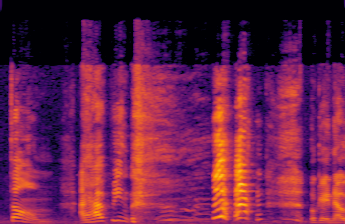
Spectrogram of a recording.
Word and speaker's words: Thom: H is silent? Oh, it's Thom.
